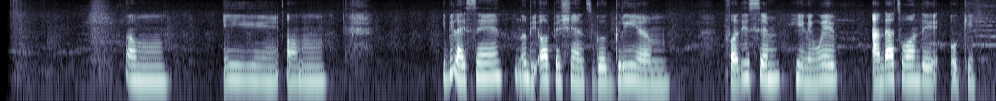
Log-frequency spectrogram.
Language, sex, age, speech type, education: Nigerian Pidgin, female, 15-29, spontaneous, tertiary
